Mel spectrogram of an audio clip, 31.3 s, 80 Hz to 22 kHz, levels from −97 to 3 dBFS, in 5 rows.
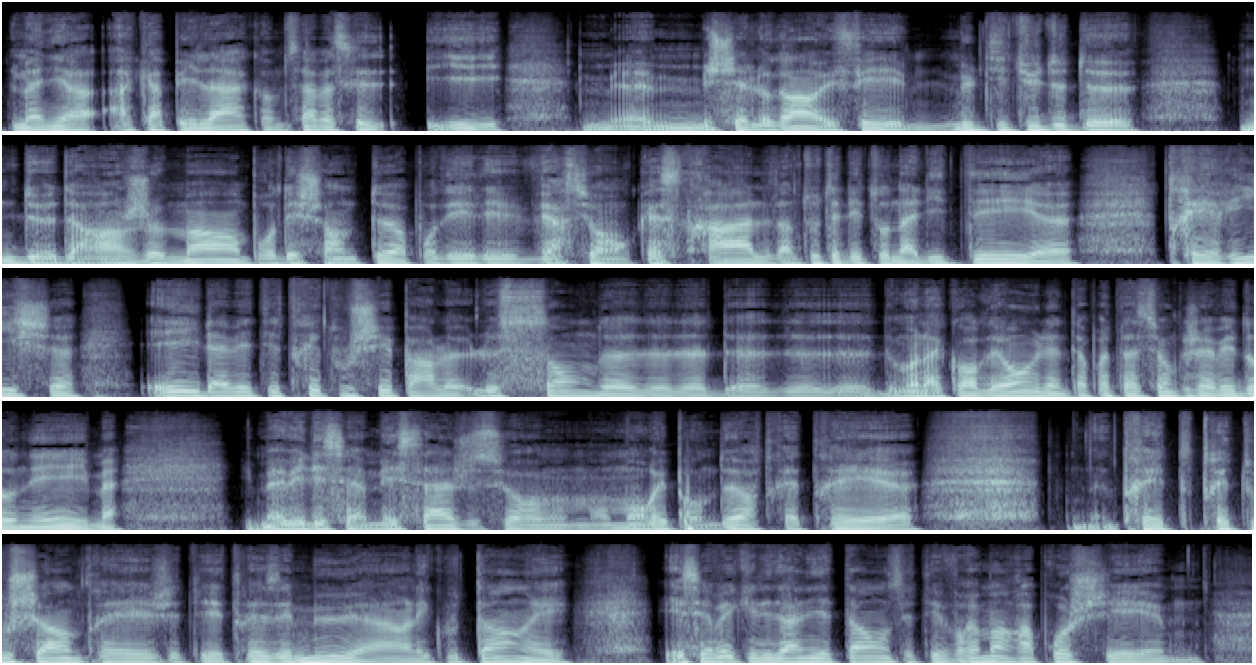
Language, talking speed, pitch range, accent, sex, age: French, 165 wpm, 95-115 Hz, French, male, 60-79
